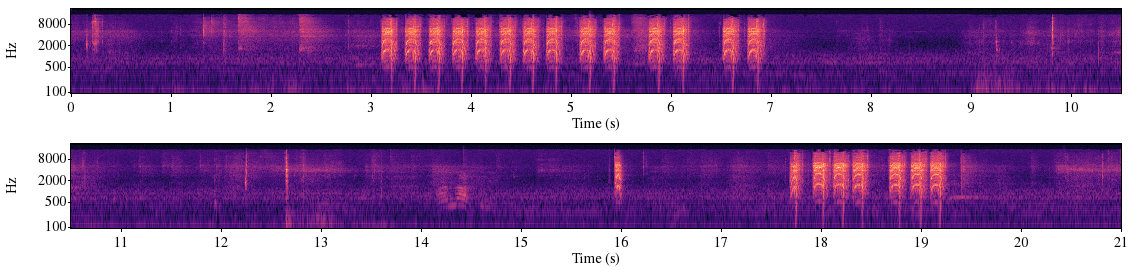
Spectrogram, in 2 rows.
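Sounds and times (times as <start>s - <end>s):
airsoft rifle firing: 3.1s - 7.0s, 17.7s - 19.4s.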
